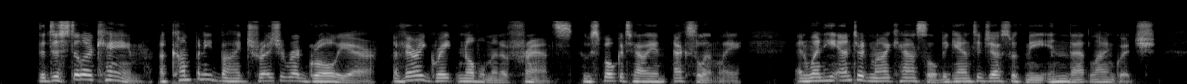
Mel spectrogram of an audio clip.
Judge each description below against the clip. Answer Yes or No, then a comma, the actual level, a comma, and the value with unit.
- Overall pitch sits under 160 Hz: Yes, medium, 140 Hz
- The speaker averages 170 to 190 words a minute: No, average, 155 wpm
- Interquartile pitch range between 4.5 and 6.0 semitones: Yes, average, 4.9 semitones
